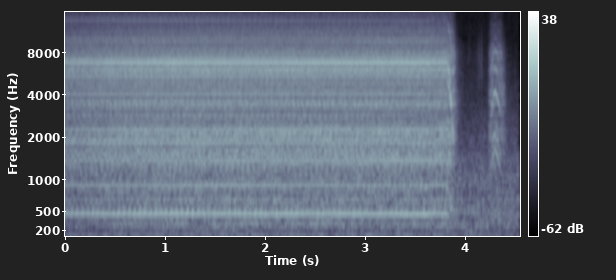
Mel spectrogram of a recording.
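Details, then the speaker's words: Steady high-pitched surgical power drill whine for about four seconds, then stops: a 4.2 drill bit through sleeve C and drill guide B, entering the first cortex for a 5.0 mm screw in an ankle arthrodesis intramedullary nail. "vamos a utilizar la camisa C con su guía de Broca B con una Broca de 40 4.2 Perdón vamos a hacer la perforación para la colocación del tornillo de 5.0 tomamos la primer cortical Ya estamos en la"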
